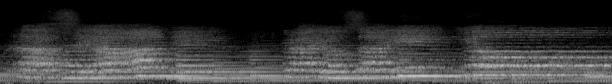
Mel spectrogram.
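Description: Large children's choir singing a song, with held notes that change pitch every half second or so.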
